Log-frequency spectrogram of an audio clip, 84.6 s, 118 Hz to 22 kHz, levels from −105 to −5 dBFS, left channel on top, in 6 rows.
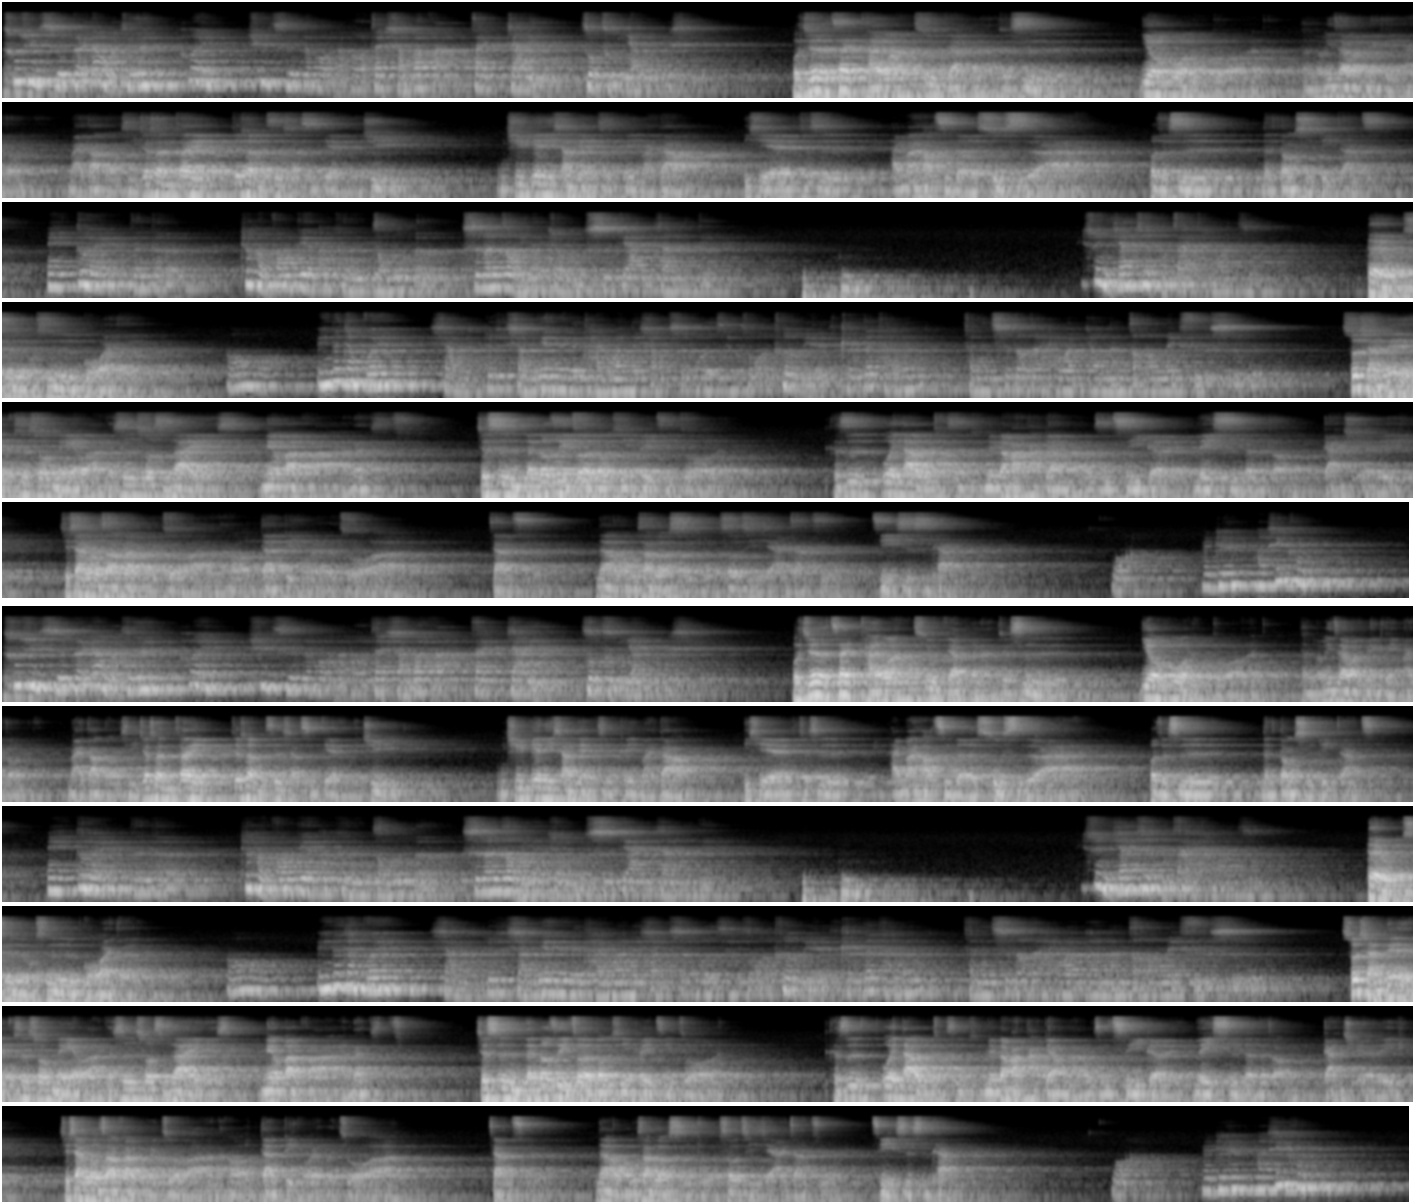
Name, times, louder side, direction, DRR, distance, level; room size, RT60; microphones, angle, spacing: voice 1, 0.0-2.2 2.4-5.4 5.8-6.8 28.7-30.0 30.6-35.3 39.0-40.8 44.6-45.0 45.5-46.2 46.6-51.6 52.0-54.9 71.4-71.6 81.6-81.9 82.5-83.6, equal, 15° left, -5 dB, 1.0 m, -38 dB
voice 2, 7.9-10.7 11.4-12.7 13.0-14.4 14.8-18.1 19.1-21.1 21.5-22.6 23.0-25.0 25.6-26.3 26.7-27.8 36.2-36.3 36.6-36.9 41.9-43.8 55.7-58.7 59.0-60.2 61.2-63.7 64.7-70.5 71.1-74.5 75.4-76.0 76.5-79.0 79.3-80.1, right 2 dB, 35° right, 2 dB, 0.6 m, -33 dB
14.0 x 7.8 x 4.0 m, 2.8 s
head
